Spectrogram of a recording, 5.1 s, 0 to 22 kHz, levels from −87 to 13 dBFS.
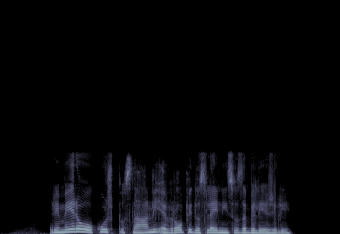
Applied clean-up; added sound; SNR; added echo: neural mask model Resemble Enhance denoiser.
